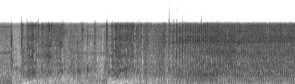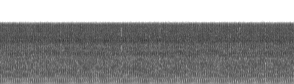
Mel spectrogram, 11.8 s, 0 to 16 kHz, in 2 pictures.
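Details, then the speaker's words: John Deere LT160 automatic, Kohler Command 16hp engine, after freeing sticky governor rod: rough crank, then slow lazy steady idle; idle screw on top of carburetor set far too low, turned clockwise to raise. "i'm gonna give it just a couple turns and let's see where the idle is it was way too low"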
